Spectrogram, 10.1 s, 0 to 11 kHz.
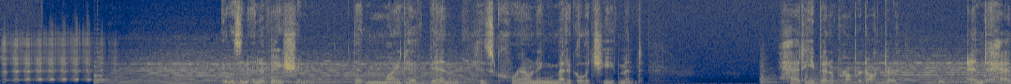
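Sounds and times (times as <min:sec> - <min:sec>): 
goat bleating: 0:00.0 - 0:01.2
speech: 0:02.2 - 0:06.7, 0:07.9 - 0:10.1.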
